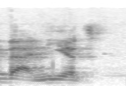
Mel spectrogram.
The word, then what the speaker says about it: Donetsk: Donetsk se llama, se escribe Donetsk, se lee Donetsk.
